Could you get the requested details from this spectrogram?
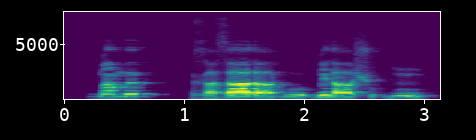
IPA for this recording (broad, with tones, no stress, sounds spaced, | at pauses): ɡ͡b ã˦ m ə˦ | ɣ a˨ z aː˦ ɾ aː˨ ɡ͡b oː˨˦ ɡ͡b ɛ̃˦ ɾ aː˨ ʃ o˨ ɡ͡b ũ˦˨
